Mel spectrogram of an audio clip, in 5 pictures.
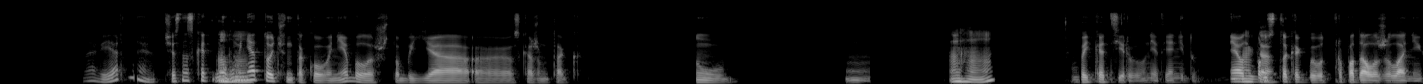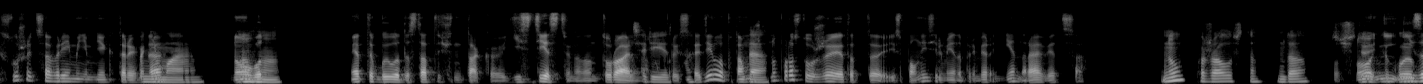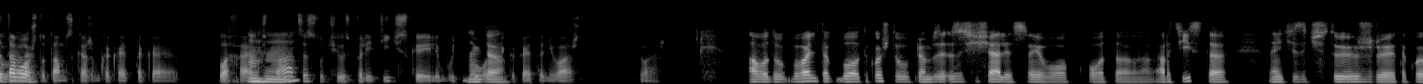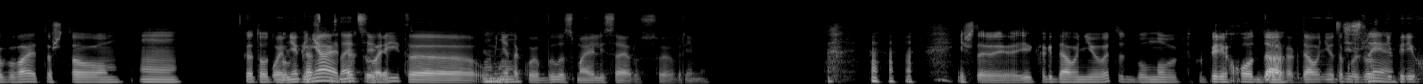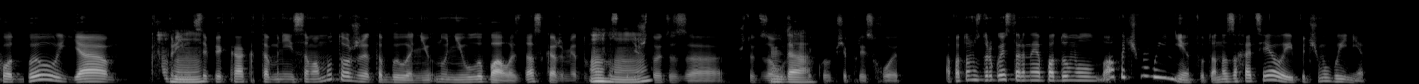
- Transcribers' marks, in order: other background noise; tapping; inhale; chuckle
- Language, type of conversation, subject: Russian, unstructured, Стоит ли бойкотировать артиста из-за его личных убеждений?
